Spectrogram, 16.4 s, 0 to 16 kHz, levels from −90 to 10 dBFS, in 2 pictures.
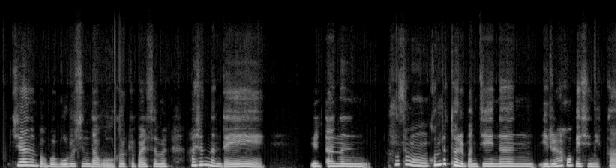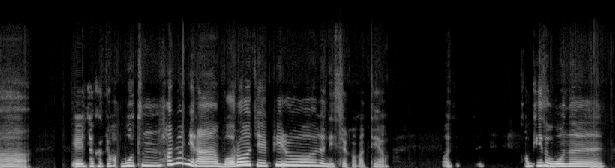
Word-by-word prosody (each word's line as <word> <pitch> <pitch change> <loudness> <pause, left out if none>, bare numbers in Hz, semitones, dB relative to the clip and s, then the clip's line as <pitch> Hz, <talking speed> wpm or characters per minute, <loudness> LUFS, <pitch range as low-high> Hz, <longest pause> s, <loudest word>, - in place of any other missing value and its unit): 취하는 295 -3 0
방법을 185 -4 -3
모르신다고 190 - -2
그렇게 195 - -4
말씀을 195 +2 -1 0.3
하셨는데 210 - -1 0.6
일단은 215 -3 0 0.3
항상 325 -10 -2
컴퓨터를 330 - +3
만지는 210 +1 +1
일을 205 +2 +2
하고 285 +2 -1
계시니까 180 - -2 0.6
일단 205 +1 +1
그렇게 215 0 -3
화 255 - -5
모든 260 +2 0
화면이랑 280 - +3
멀어질 270 - +4
필요는 285 -5 +1
있을 185 +1 -5
것 - - -11
같아요. - - -8 0.7
어 - - -7
즈 - - -12 1.0
거기서 255 +2 +1
오는 210 - +2
215 Hz, 265 characters per minute, -18 LUFS, 200-275 Hz, 1.0 s, 멀어질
